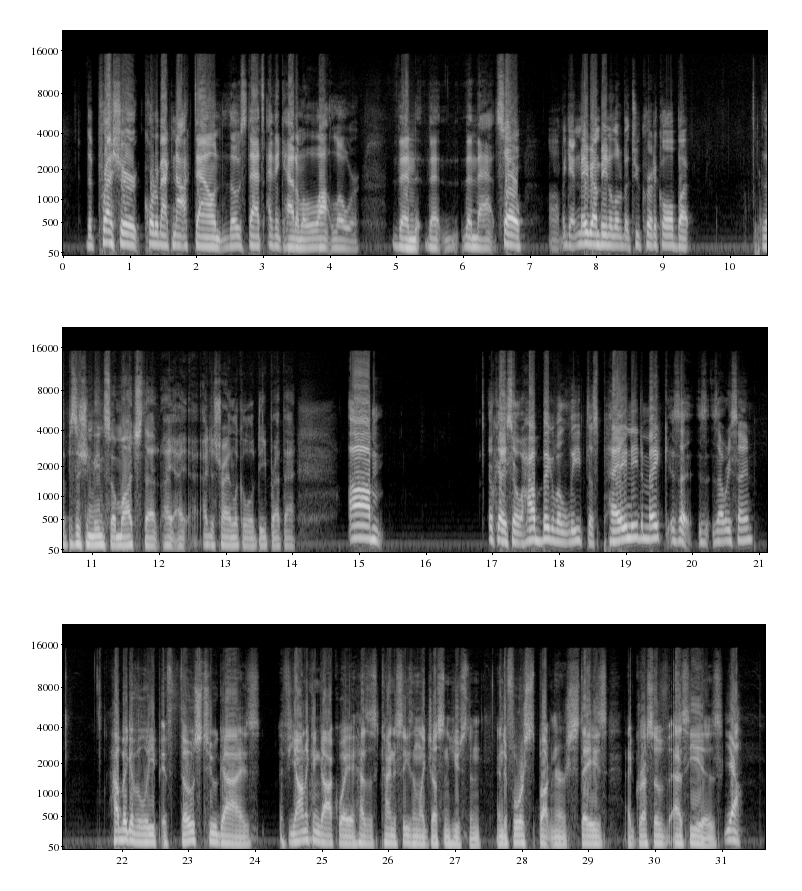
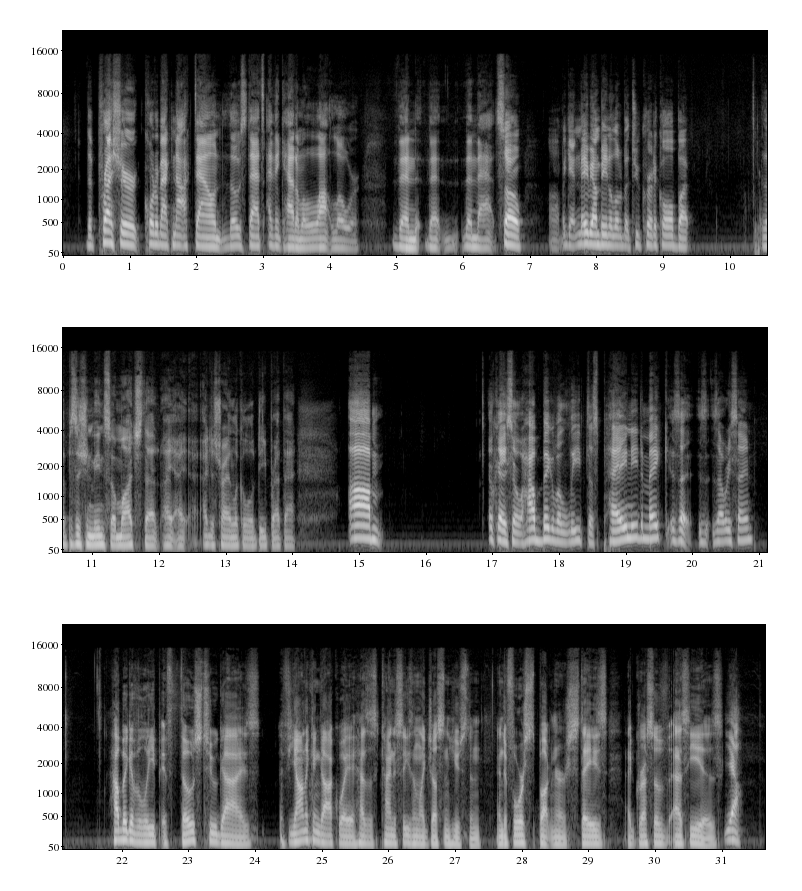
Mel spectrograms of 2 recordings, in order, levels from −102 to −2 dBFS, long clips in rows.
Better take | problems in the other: second | distortion; slight; 3% of the sound clipped

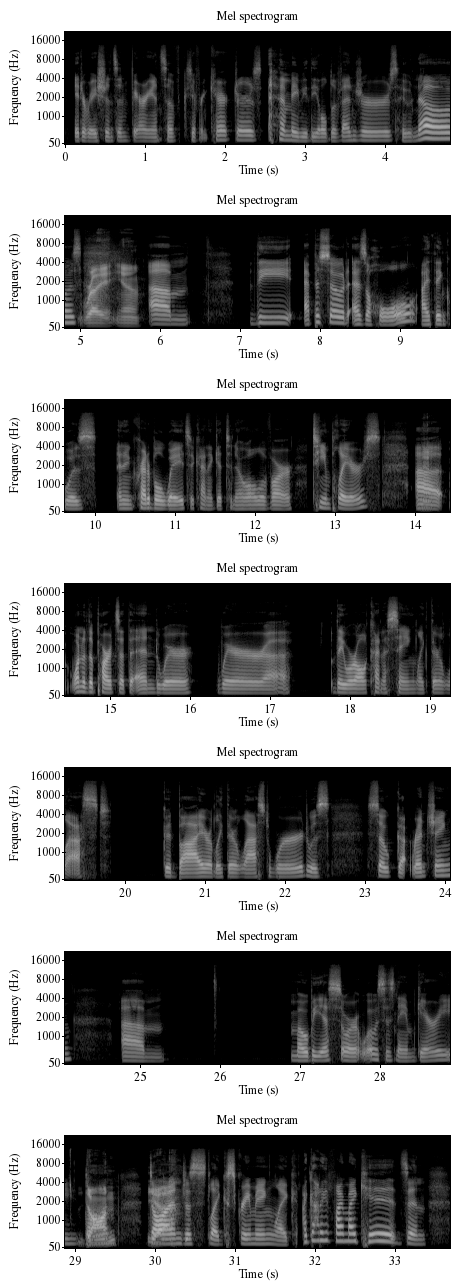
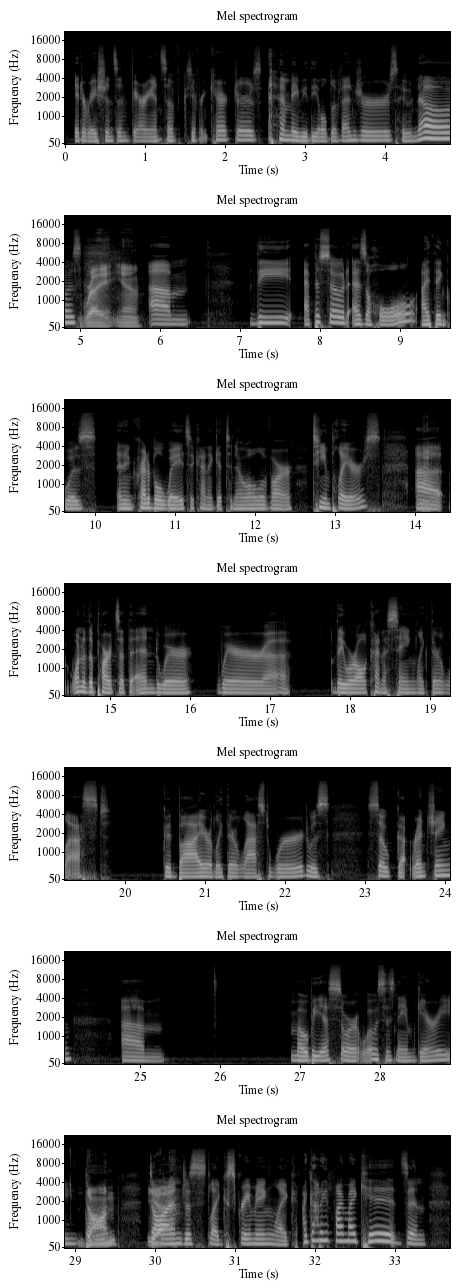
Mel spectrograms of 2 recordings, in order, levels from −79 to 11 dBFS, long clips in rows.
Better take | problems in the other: second | thin; somewhat; fading below 500 Hz

